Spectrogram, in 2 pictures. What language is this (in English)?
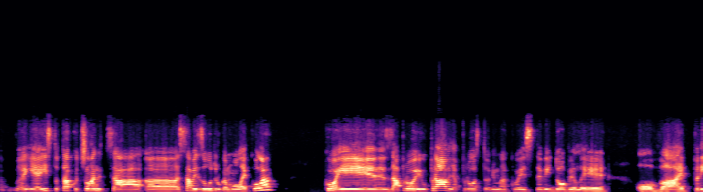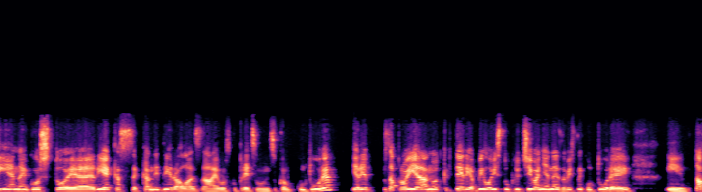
Croatian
